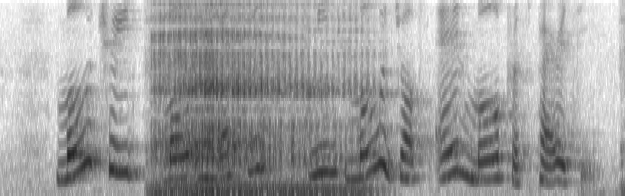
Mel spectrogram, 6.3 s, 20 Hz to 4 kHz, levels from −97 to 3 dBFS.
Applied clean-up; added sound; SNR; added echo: none; Growling; 3 dB; none.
